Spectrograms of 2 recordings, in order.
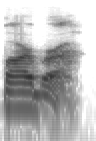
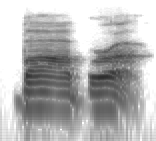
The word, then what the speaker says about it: Barbara: Her name is not Barbara. It's Barbara. Yeah. And a lot of people say it wrong.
